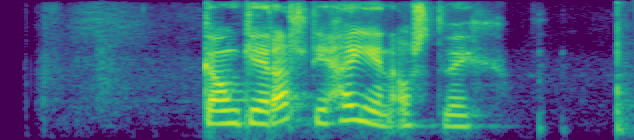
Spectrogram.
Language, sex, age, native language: Icelandic, female, 20-29, Icelandic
